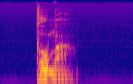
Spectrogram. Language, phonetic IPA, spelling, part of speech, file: Polish, [ˈpũma], puma, noun, Pl-puma.ogg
